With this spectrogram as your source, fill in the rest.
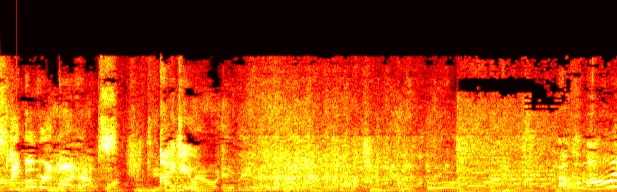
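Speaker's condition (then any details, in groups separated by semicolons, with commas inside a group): No condition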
